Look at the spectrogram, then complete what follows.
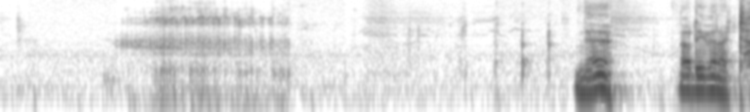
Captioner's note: slurping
